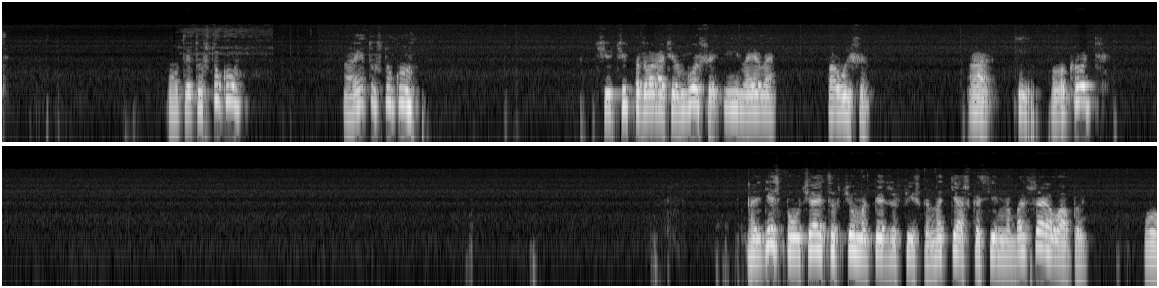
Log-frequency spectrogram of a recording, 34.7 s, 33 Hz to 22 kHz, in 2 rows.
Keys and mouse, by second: 0.5 click, 1.7 r, 3.1 click, 4.2 click, 6.1 g, 7.5 click, 8.7 r, 11.1-12.4 drag, 14.3 a, 15.1 i, 16.7-24.4 drag, 25.3 click, 30.1 click, 31.2 click, 32.4 g, 33.9 click.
